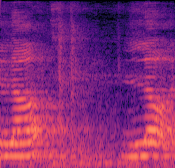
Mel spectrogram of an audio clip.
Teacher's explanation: ल देखो जीभ ऊपर वाले दांतों के पास जा रही है ल, देखो जा रही है ना, ल दांत के साथ लग रही है तो इसका भी दंतमूल ही होगा। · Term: पार्श्विक व्यंजन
